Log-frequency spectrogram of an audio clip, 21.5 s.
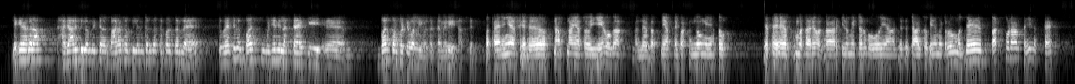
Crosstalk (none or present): none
